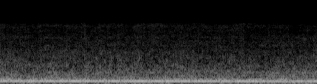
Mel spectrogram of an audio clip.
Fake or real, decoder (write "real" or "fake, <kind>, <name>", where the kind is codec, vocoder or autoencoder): fake, codec, HILCodec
